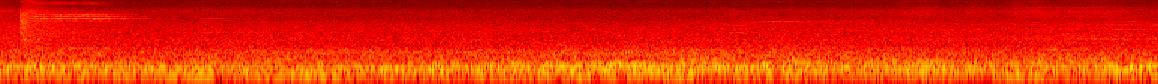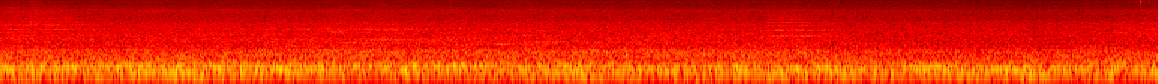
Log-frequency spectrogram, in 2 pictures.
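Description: Motorised car turntable (mâm xoay ô tô) turning a parked car, its drive motor and rollers giving a steady low mechanical rumble. A brief high ringing note sounds in the first second as it gets going.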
